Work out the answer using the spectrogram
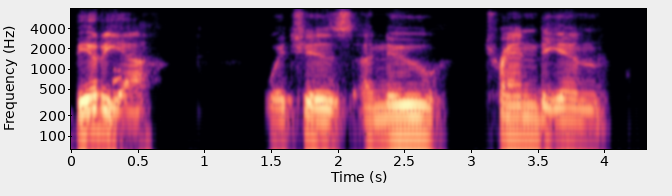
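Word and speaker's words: birria: you well joey introduced us to something called birya which is a new trendian mexican taco uh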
